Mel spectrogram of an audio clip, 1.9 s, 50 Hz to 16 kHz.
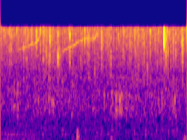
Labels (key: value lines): label: biophony, dolphin
recorder: SoundTrap 500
